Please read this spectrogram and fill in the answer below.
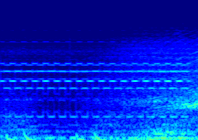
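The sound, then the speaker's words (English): A telephone rings in a horror movie, its steady electronic ring sounding throughout the brief clip over a low background. “In every horror movie, there is a phone waiting to ring.”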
